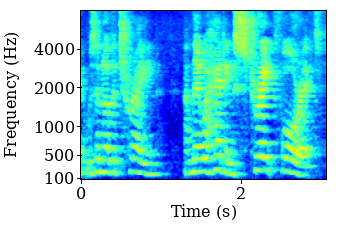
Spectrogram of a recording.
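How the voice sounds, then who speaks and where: A woman reads a children's adventure story like a teacher before a class. Her narration is expressive, at a middle pitch. She sounds some way from the mic in a strongly echoing room. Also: moderate pace. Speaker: teacher reading a class novel. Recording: very echoey room, distant mic.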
